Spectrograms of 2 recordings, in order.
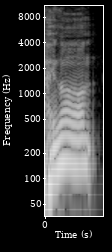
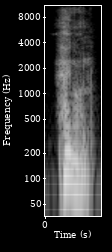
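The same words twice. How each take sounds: First: "Hang on" with "on" rising high like a question; the wrong way, asking it; rising tune. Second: "Hang on" with a steady, falling "on"; the right way, a calm imperative; falling tune. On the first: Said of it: "It's not". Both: Shown as a demonstration.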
